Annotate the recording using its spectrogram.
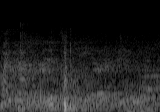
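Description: Indistinct murmur of people talking, with a single sharp thump a little under a second in.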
